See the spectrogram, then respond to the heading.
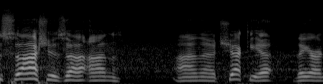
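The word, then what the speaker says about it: Švec: So there are 2 Sashes on Czechia. They are not brothers. And I know what the name is spelled, but I checked with the Czechia personnel, and SVEC is pronounced Sash.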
